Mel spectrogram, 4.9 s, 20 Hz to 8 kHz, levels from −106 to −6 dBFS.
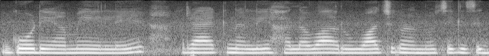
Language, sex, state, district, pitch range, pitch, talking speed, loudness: Kannada, female, Karnataka, Bidar, 195-210 Hz, 205 Hz, 60 wpm, -14 LUFS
